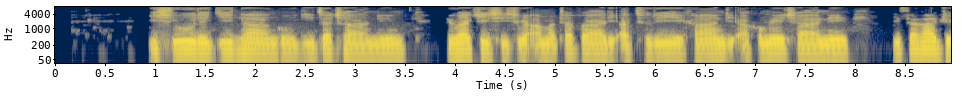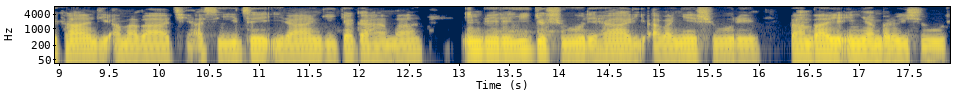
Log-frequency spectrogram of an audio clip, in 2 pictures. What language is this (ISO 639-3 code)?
run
